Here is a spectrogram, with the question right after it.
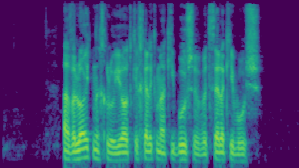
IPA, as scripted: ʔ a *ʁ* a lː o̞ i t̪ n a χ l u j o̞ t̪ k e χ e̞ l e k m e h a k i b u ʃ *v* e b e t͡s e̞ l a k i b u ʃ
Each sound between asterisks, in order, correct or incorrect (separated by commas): incorrect, correct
